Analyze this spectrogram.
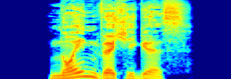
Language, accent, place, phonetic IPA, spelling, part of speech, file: German, Germany, Berlin, [ˈnɔɪ̯nˌvœçɪɡəs], neunwöchiges, adjective, De-neunwöchiges.ogg
- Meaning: strong/mixed nominative/accusative neuter singular of neunwöchig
